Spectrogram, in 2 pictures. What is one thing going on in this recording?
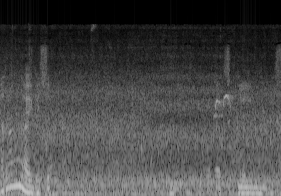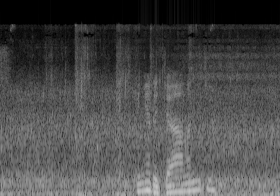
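A young man talks briefly and casually into a microphone.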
